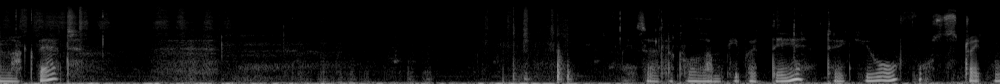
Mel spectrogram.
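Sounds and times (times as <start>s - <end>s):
hands rubbing tape on paper: 0.0s - 5.7s.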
